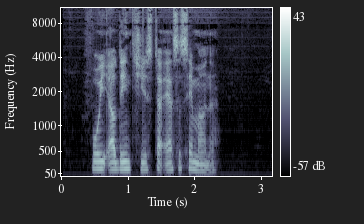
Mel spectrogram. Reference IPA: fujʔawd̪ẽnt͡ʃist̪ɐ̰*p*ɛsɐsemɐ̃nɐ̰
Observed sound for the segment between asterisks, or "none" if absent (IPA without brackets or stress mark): ʔ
